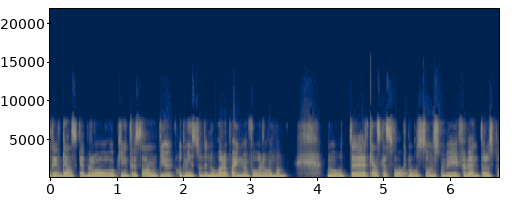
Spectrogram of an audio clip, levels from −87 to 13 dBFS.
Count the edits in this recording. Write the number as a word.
one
